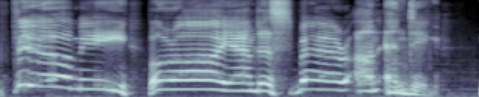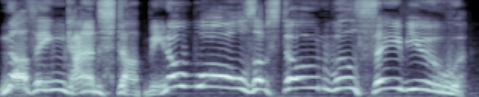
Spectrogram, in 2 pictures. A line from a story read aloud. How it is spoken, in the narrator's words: bellowed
